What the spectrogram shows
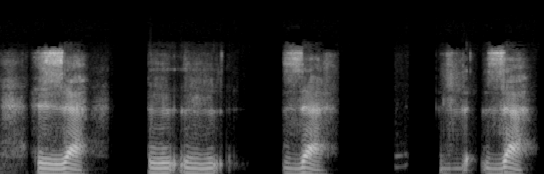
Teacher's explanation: Pengucapan huruf zai ini ialah menempelkan ujung lidah ke bagian gigi seri bawah belakang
